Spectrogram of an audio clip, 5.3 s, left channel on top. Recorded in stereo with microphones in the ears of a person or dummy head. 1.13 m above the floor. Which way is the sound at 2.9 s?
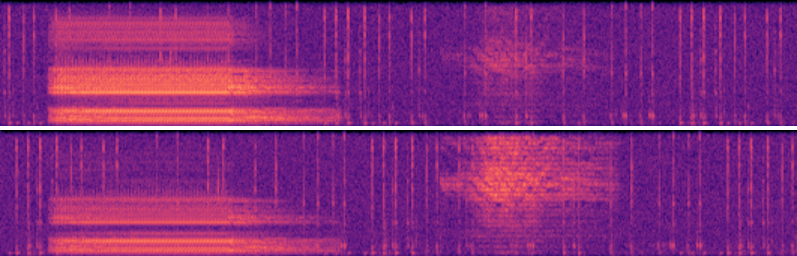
80° right.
